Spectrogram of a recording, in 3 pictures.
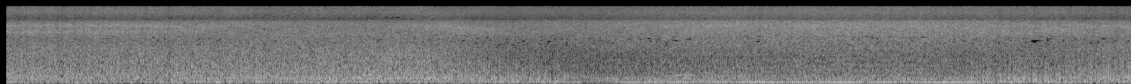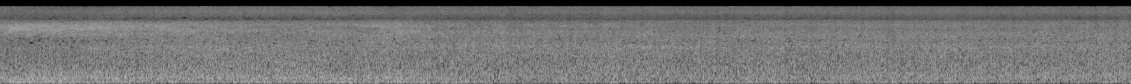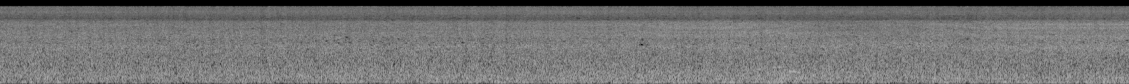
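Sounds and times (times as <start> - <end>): processing machine rushing noise: 0.1 - 17.9, 27.4 - 33.9.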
